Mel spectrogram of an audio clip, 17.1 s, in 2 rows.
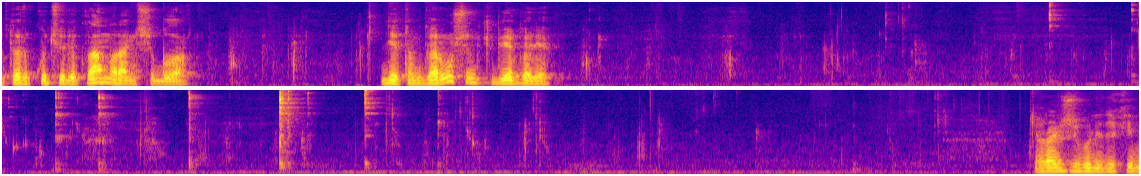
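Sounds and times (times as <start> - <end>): person chewing food: 1.4 - 2.9, 4.2 - 16.2.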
